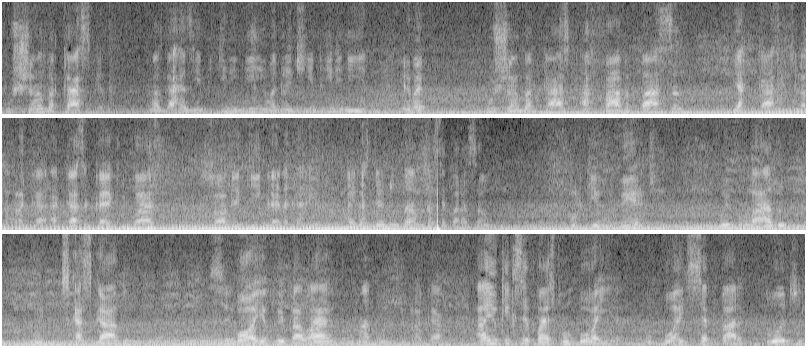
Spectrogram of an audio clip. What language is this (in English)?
Portuguese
